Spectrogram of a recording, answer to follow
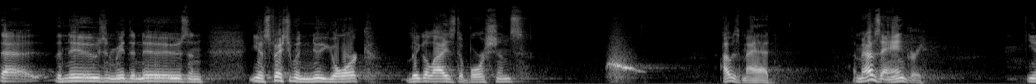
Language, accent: English, American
